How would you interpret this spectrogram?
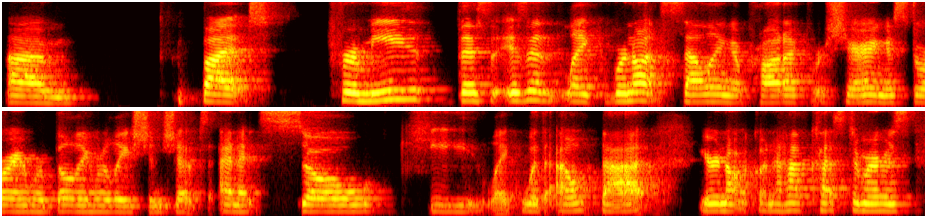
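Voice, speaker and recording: Woman, bright voice, medium pitch, upbeat, chatty, casual host. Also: fairly even intonation, a little slow, gravelly. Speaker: host of a team video call. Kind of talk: casual conversational talk.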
